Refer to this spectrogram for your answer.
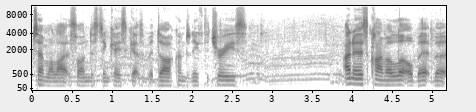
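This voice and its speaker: A man with a British accent talks at a moderate pace and a medium pitch. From Britain. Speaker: gaming streamer and drifter. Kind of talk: live gameplay commentary. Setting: live stream. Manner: casual, chatty.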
